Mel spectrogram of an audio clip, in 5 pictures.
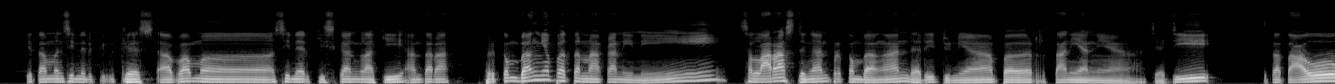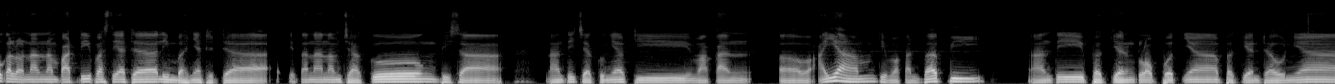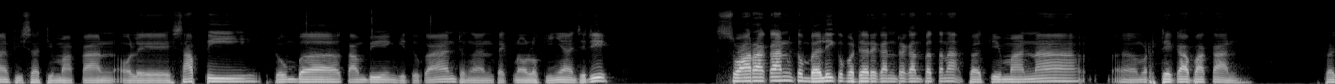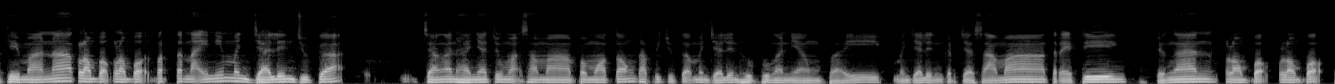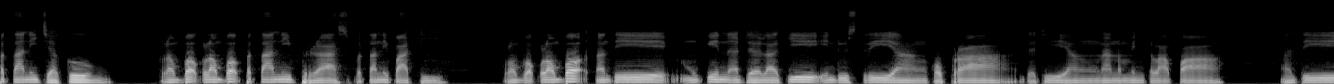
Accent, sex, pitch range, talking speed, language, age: native, male, 95-120 Hz, 90 wpm, Indonesian, 20-39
